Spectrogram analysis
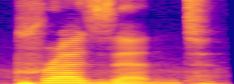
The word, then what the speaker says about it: present: Present means being in view, okay? But when present, present, is used as a verb, it should be pronounced as present.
